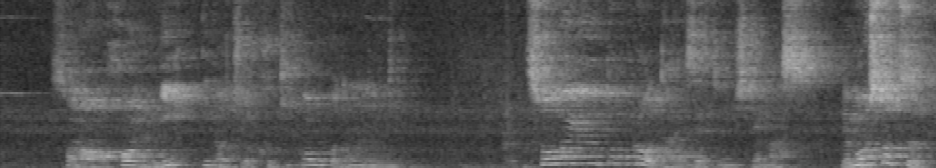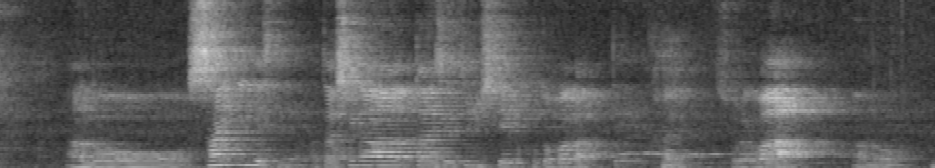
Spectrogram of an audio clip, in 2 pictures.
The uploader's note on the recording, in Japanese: 11/27公開録音Part1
